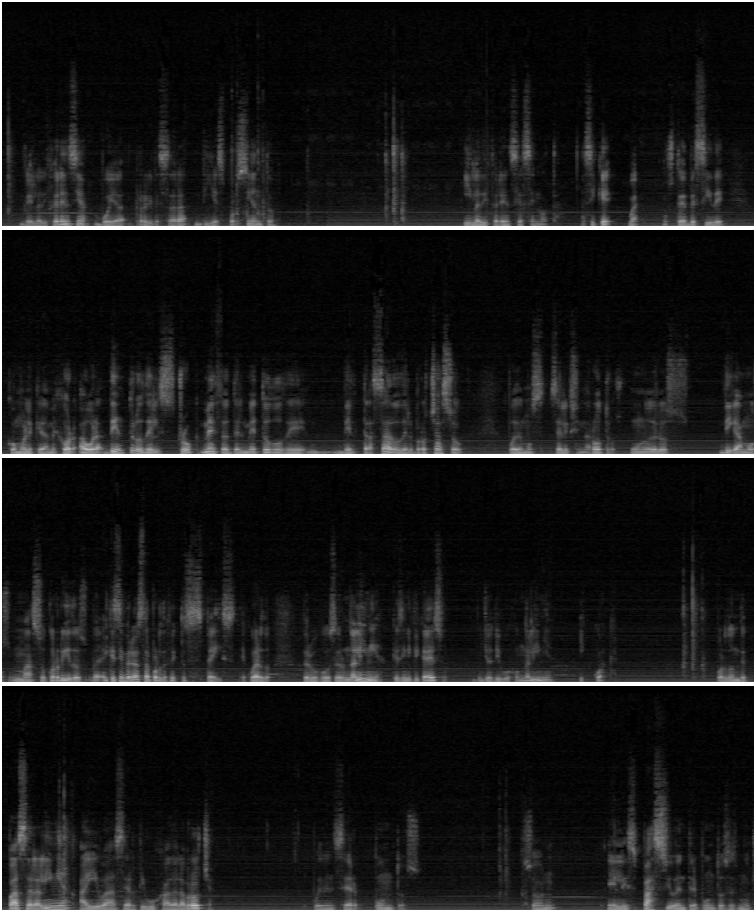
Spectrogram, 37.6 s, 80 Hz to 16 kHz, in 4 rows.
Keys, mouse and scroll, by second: 0.1 ctrl+z, 2.1 click, 2.6-3.4 typing, 4.0 click, 4.9 ctrl+z, 15.1 click, 22.9 click, 24.2-25.7 drag, 27.7 ctrl+z, 28.2 click, 29.0 ctrl+z, 30.7 click, 32.2 click, 33.1-34.4 drag, 34.5 ctrl+z.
